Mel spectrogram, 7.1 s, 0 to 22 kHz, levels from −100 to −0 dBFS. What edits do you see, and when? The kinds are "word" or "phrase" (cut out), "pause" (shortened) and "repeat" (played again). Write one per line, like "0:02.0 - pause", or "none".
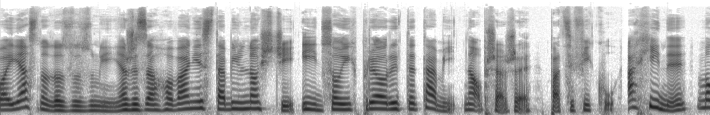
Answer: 0:03.2 - word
